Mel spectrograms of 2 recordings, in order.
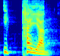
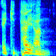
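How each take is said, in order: First: The first syllable ends in a k sound. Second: An extra vowel follows the k sound. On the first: "일본말로 얘기하면 익타이안입니다" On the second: "익이라고 하는 그 뒤에다가 아이자를 하나 넣어서"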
